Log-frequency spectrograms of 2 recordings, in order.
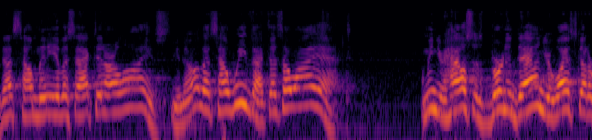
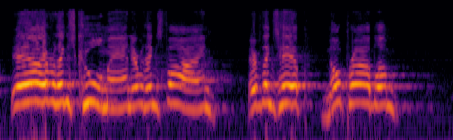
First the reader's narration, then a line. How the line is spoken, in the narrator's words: he shouts back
